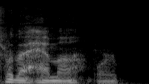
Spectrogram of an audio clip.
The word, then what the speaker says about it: Hema: dude it's for the Hemma or I don't think it's pronounced hea I'm pretty sure it's Hema at the dojo it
